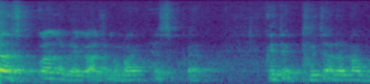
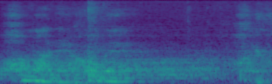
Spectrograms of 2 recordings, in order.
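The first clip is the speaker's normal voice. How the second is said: pitying mourner; 3 semitones lower, 12 dB quieter than usual. Retold or imitated. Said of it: "이런 소리 들으면".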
